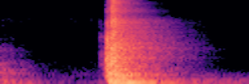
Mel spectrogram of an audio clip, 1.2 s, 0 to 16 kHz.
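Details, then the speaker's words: 1970s–80s Ford/Mercury/Lincoln door after door striker bolt replacement: single crisp, solid thunk as the door shuts and latches cleanly on first try, no clicking. "Can't beat it. Pops right open. This is the best one so far. I love it. That's the sound of a Ford Mercury Lincoln door right there, folks."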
